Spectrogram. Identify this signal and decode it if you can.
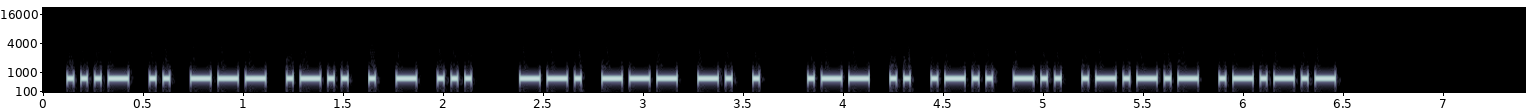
Morse code, heard as a keyed tone, about 36 wpm, 700 Hz. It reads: VIOLETS GONE WILD..
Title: Pangram Challenge v2 - 35wpm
